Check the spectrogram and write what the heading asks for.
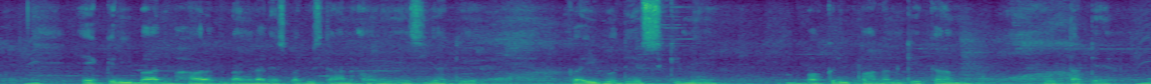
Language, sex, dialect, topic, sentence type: Bhojpuri, male, Northern, agriculture, statement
